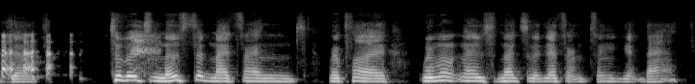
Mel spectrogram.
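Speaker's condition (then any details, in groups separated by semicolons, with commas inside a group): Spinal muscular atrophy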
